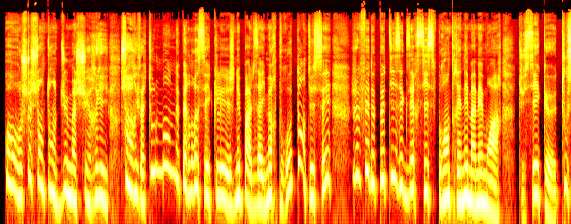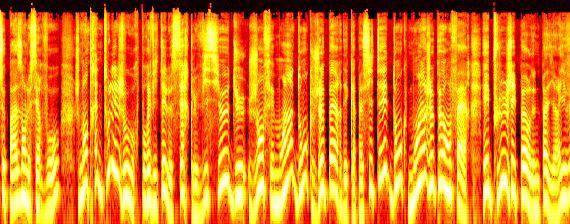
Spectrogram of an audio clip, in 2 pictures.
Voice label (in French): dessin anime femme agee vieille; showreel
